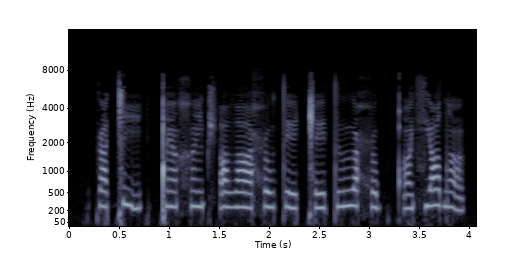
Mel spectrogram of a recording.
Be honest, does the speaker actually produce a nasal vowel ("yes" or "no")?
yes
